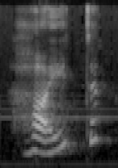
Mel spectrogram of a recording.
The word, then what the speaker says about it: height: Long I have a pride, I then final E, kite, I and final E, height, I have I, GH is silent, slight, shy with Y, sly with Y, pies with IE, die, and climb standing alone.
